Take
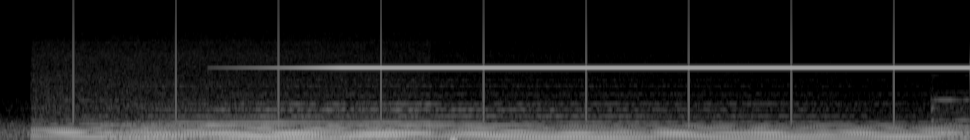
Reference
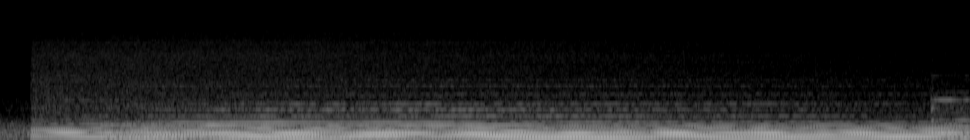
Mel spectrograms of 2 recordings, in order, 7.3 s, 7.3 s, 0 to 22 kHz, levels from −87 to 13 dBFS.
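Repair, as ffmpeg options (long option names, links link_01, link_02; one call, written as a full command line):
ffmpeg -i in.wav -filter_complex "[0:a]adeclick=threshold=4,bandreject=frequency=3000:width=30,asplit=3[link_01][link_02][link_03];[link_01]afade=type=out:start_time=3.36:duration=0.02[link_04];[link_02]highpass=frequency=140:width=0.5412,highpass=frequency=140:width=1.3066,afade=type=in:start_time=3.36:duration=0.02,afade=type=out:start_time=3.48:duration=0.02[link_05];[link_03]afade=type=in:start_time=3.48:duration=0.02[link_06];[link_04][link_05][link_06]amix=inputs=3:normalize=0,asetnsamples=nb_out_samples=441:pad=0,asendcmd='3.23 volume volume 4dB',volume=0dB" out.wav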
